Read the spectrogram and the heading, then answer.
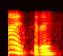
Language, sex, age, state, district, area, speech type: Kannada, female, 30-45, Karnataka, Bellary, rural, conversation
